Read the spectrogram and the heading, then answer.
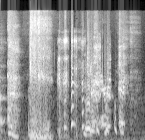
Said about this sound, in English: Oh shit. I'm choking.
